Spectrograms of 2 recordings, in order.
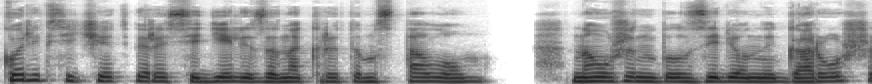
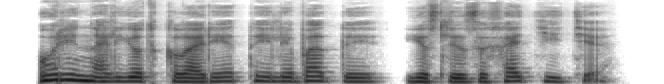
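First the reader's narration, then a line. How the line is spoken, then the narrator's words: Plain. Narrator (Russian): сказала Мадлен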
